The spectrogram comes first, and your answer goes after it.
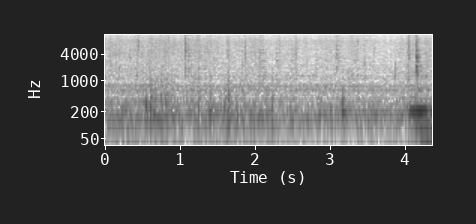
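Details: Toyota Chaser GX100 on the road; faint irregular dull knocks over quiet road and wind noise as the car rides over bumps. Suspension knock, cause not found.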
